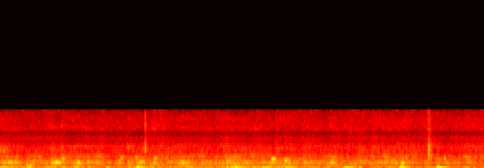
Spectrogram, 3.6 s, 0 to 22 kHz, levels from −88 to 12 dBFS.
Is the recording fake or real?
fake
